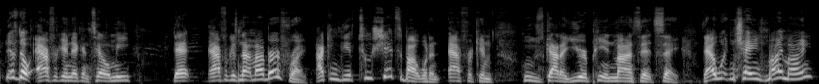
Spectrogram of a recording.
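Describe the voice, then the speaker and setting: Male host for a heated commentary rant, high-pitched, dry close sound, profane and confrontational. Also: sing-song, brisk, pushed and bright, dry recording. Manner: confrontational, fires rhetorical questions; slangy, profane.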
